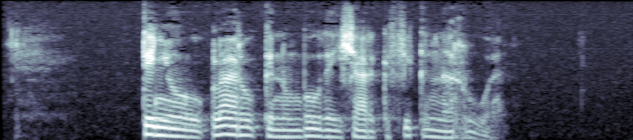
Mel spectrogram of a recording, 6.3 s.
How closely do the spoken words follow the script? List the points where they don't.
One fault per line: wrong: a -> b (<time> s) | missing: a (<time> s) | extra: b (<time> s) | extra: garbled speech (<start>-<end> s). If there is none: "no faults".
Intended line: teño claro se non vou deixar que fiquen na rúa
wrong: se -> que (2.6 s)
